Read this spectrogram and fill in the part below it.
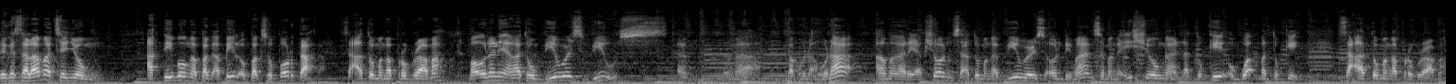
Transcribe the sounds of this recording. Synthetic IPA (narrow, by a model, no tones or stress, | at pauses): d̪ɐɡkasalaːmat̪̚sɐʔɪɲjʊŋ | ʔak̚t̪iboŋapaɡapiloɡ̚paɡsʊpoɾt̪a | sa̰ʔa̰ːt̪oŋmɐŋapɾoɡɾama | maʔʊnaniʔaŋʔaːt̪ʊŋvjuɛɹsvjus | ʔaŋ | mɐŋa | paɡhʊna̰hʊna | aŋmɐŋaɾɛakʃonsaʔa̰ːt̪oŋmɐŋavjuɛɹsʔond̪ɪmand̪sɐmɐŋaʔɪʃjoŋanat̪ʊkɪʔoɡwaʔmat̪ukɪʔ | sa̰ʔaːt̪oŋmɐŋapɾoɡɾa̰ma̰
